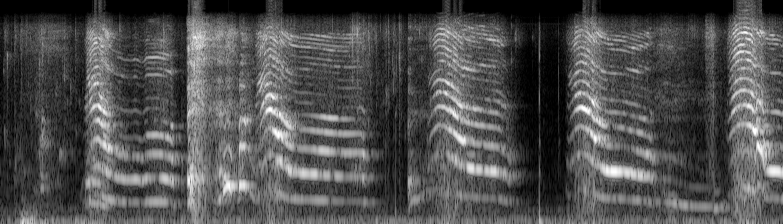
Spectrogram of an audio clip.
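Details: Trap, a male cat being bathed and wanting to get out, gives a run of long, wailing, bending meows, about five in eight seconds, with splashing water and sharp bath noises between cries.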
